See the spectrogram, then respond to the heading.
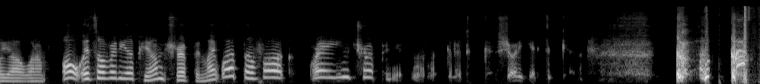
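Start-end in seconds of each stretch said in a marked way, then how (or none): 2.0-3.9 baffled at herself. Real, not acted. Host fumbling with screen, scolds self. 3.9-5.5 breathy whisper, telling herself off; whispered self-scolding. Real, not acted. Host fumbling with her screen whispers at herself. 6.8-7.5 squeaky end. Real, not acted. Host mutters to herself at screen.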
